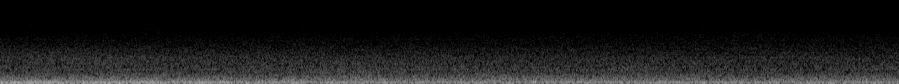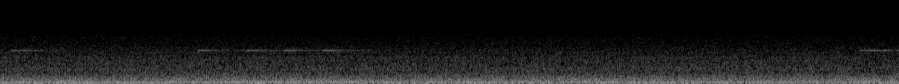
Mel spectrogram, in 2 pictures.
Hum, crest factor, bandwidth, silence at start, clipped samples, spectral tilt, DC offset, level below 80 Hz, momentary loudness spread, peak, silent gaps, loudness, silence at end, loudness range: none; 16 dB; 10.5 kHz; 0 s; under 0.1%; -7.5 dB/octave; under 0.1%; -40 dBFS; 5 LU; -18 dBFS; none; -37 LUFS; 0 s; 4 LU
